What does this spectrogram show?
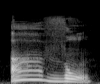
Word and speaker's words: avons: Then nous avons. Final S not pronounced.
